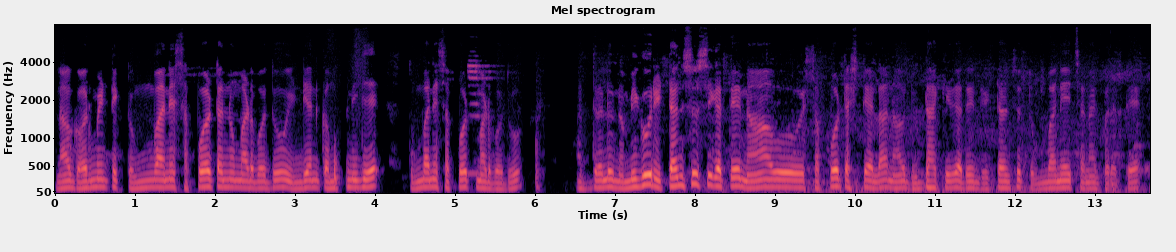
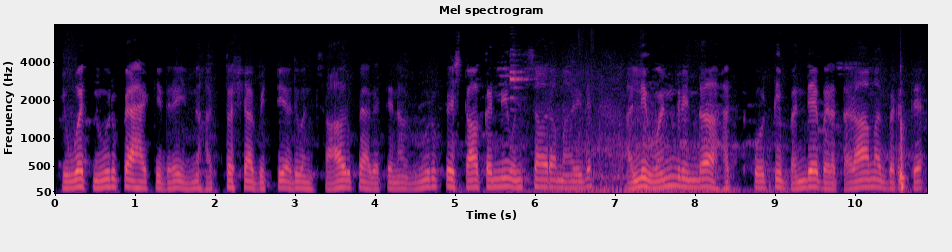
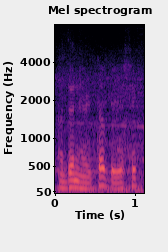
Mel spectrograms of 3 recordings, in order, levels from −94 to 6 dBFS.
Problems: background sounds at intervals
